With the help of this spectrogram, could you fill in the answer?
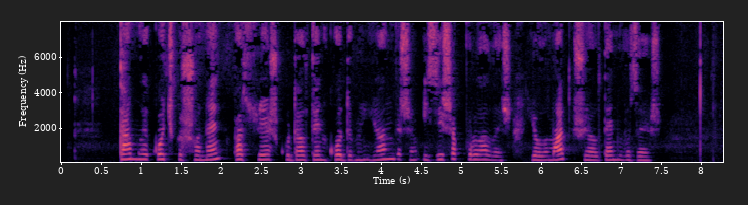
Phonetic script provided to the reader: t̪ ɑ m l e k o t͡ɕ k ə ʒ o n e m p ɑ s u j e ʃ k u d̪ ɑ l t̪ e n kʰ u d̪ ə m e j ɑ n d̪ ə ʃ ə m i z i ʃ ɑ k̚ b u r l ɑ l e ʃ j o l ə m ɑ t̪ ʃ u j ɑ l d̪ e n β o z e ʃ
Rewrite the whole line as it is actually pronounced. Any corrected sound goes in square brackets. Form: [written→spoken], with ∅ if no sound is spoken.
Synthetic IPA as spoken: t̪ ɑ m l e k o t͡ɕ k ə [ʒ→ʃ] o n e [m→n] p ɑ s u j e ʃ k u d̪ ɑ l t̪ e n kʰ [u→o] d̪ ə m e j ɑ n d̪ ə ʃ ə m i z i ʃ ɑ k̚ [b→p] u r l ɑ l e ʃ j o l ə m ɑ t̪ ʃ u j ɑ l [d̪→t̪] e n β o z e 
